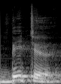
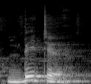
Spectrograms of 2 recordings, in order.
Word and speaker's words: bitte: so in german language we say bitter b i double t e and how we pronounce bitter bitter so you know you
